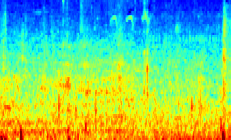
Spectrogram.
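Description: Footsteps on stone paving: a few faint steps over a steady outdoor background hum.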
